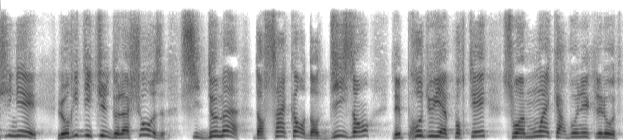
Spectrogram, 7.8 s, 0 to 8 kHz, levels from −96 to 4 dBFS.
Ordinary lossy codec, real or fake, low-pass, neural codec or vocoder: none; fake; 7.2 kHz; codec, 24 kHz, 1.2 kbps, DualCodec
